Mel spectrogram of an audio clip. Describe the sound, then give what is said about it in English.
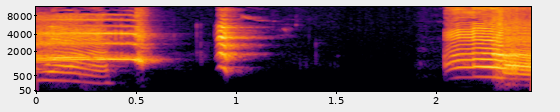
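A door creaks open in three squeaky, high-pitched bursts: a drawn-out whine, a quick short squeal, then after a pause a louder, longer creak, clear with no talking, as a man opens it and people walk in. “He opened the door and we walked in.”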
